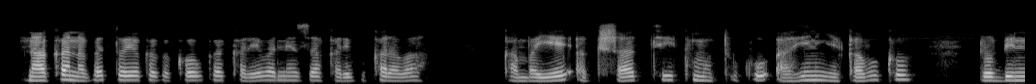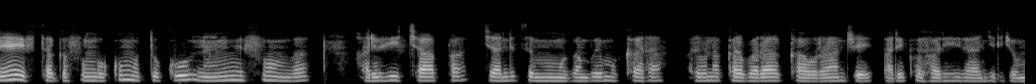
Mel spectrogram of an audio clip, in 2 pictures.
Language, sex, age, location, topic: Kinyarwanda, female, 25-35, Huye, health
